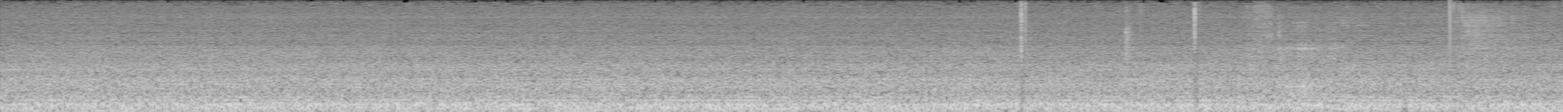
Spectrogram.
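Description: A car being driven gently, giving a steady low road and engine rumble from inside the cabin, continuous and even throughout, with a few faint clicks near the end.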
